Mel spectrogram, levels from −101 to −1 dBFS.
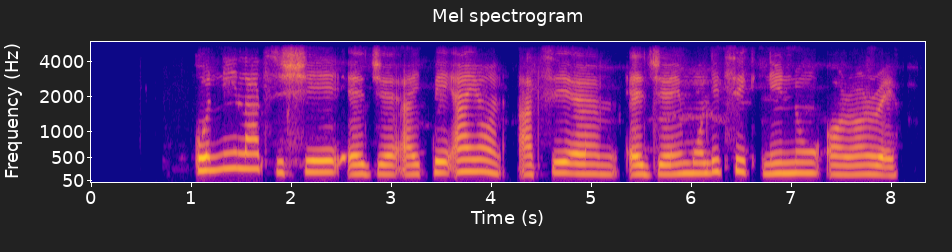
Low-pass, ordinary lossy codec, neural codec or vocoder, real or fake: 5.4 kHz; none; none; real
